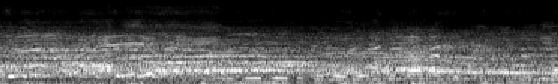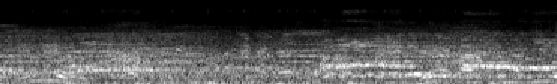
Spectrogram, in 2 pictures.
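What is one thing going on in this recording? Pop music with a thumping beat plays loudly through loudspeakers.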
